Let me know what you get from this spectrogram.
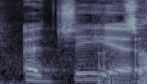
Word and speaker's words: Aegeus: Next up is, I don't know how to pronounce this. It's pronounced A-E-G-E-U-S. I think it's kind of Greek. – Aegeus. – Let's have a look. – Aegeus, yeah, probably.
